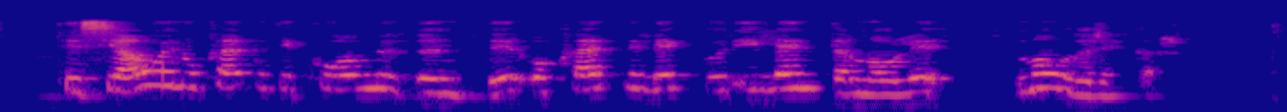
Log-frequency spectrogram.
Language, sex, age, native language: Icelandic, female, 70-79, Icelandic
